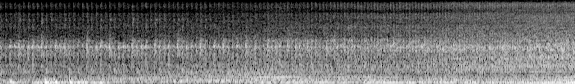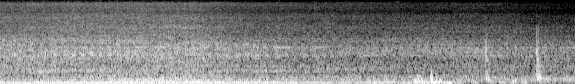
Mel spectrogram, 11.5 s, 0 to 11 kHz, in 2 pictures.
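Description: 1983 Mercedes-Benz 300TD estate's five-cylinder diesel engine running as the car pulls away at low speed. It grows louder as the car passes close, then fades as it drives off, with a couple of light knocks near the end.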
